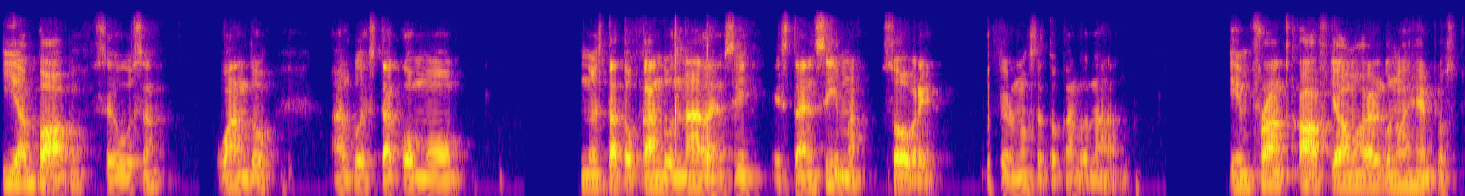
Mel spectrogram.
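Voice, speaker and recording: A man teaching an online English class, repeating words slowly and quizzing his students. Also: medium pitch, a bit bright, roomy sound, muffled recording. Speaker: English tutor.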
